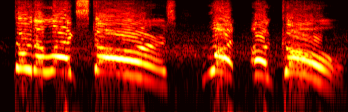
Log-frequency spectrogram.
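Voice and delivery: screaming the goal, very high; stretched, roaring goal call; goal call shout. Real, not acted.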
